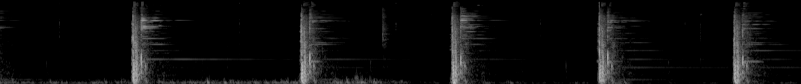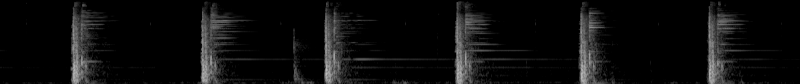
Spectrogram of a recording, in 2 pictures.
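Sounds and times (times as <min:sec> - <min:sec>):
pistol shots with metallic ring: 0:00.0 - 0:00.3, 0:01.3 - 0:02.1, 0:03.0 - 0:03.6, 0:04.5 - 0:05.2, 0:06.0 - 0:08.1, 0:08.7 - 0:16.0.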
